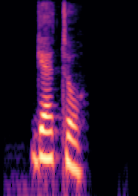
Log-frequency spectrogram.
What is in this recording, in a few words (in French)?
"gâteau", French native; alphabet fr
